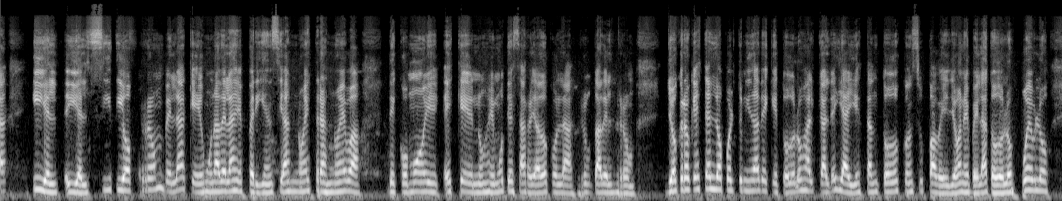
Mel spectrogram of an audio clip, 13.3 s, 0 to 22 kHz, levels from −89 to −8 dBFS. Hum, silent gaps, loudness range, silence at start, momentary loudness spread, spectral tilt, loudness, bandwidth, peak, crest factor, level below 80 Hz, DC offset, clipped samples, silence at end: none; none; 2 LU; 0 s; 7 LU; -4.5 dB/octave; -20 LUFS; 16.5 kHz; -4 dBFS; 16 dB; -48 dBFS; under 0.1%; under 0.1%; 0 s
